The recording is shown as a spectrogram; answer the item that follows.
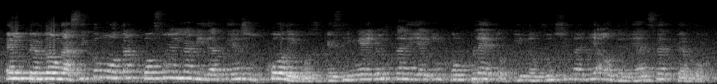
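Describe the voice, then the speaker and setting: A woman's voice: on the high side, expressive, brisk, dark tone, slight background noise. A woman with a Venezuelan accent teaching a group in a conversational way, often putting questions to her listeners. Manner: conversational, questions the audience directly. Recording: echoey room, distant dull mic.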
